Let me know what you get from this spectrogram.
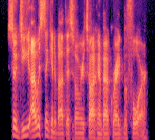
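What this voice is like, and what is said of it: Long Island accent. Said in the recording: “my Long Island accent because I just hit talking hard there.”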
